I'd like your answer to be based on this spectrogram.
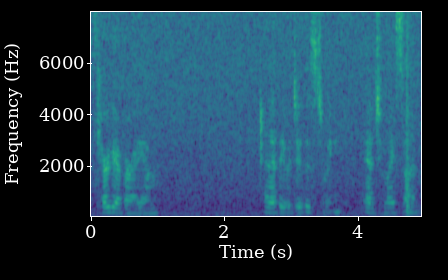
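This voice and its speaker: A woman speaks at a medium pitch, with noticeable background noise and audible echo in the room. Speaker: vlogger describing custody dispute. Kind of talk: unscripted monologue to camera. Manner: slower than usual, halting.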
